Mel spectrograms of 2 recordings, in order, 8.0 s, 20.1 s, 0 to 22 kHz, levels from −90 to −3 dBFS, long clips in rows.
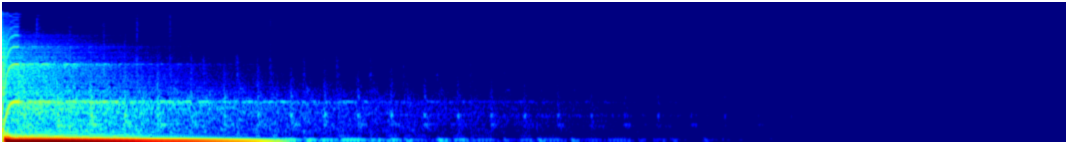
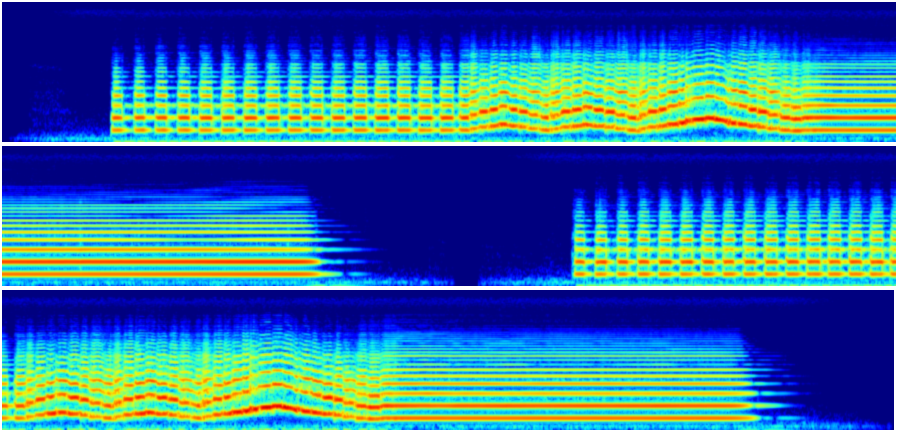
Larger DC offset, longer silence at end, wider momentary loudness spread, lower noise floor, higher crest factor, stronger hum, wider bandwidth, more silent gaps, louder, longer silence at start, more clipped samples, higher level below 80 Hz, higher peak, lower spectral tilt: neither; first, 6.15 s vs 1 s; first, 21 LU vs 7 LU; first, -88 dBFS vs -72 dBFS; about the same, 14 dB vs 16 dB; neither; second, 3.6 kHz vs 6.6 kHz; neither; about the same, -16 LUFS vs -18 LUFS; second, 0 s vs 0.8 s; neither; first, -14 dBFS vs -60 dBFS; about the same, 0 dBFS vs -2 dBFS; first, -7 dB/octave vs -4 dB/octave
